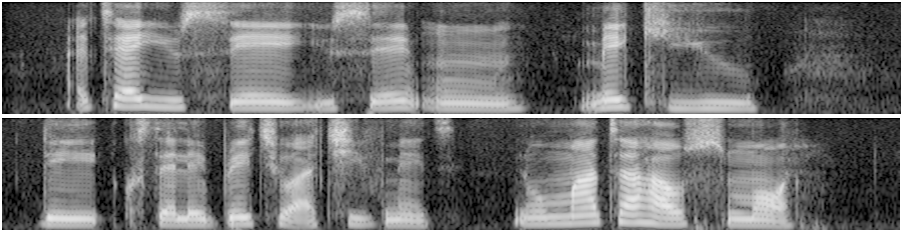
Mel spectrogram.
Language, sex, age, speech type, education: Nigerian Pidgin, female, 30-45, spontaneous, tertiary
